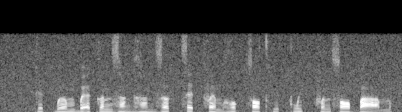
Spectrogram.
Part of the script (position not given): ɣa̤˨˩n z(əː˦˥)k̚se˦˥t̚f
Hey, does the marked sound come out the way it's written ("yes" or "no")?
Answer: yes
